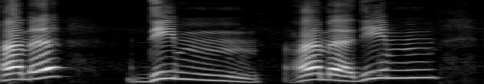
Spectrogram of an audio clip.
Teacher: So you say here, hama, di, dim. You see, we drop the noon and we double the meme.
